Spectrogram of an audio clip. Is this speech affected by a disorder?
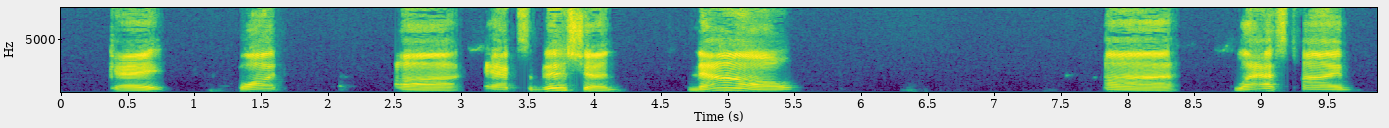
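Yes: aphasia; aphasia after stroke, woke with whole right side paralyzed, talking improving each month and year; initially no talking, now halting telegraphic speech, many fillers and pauses, missing words.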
